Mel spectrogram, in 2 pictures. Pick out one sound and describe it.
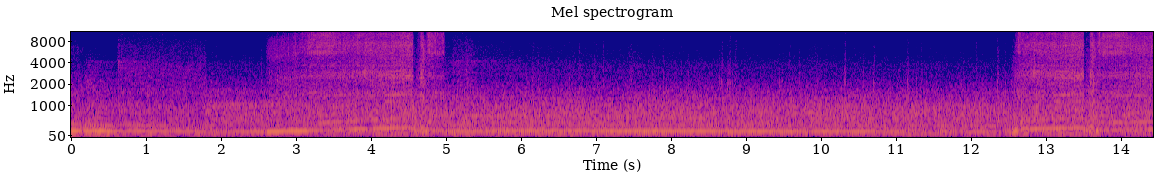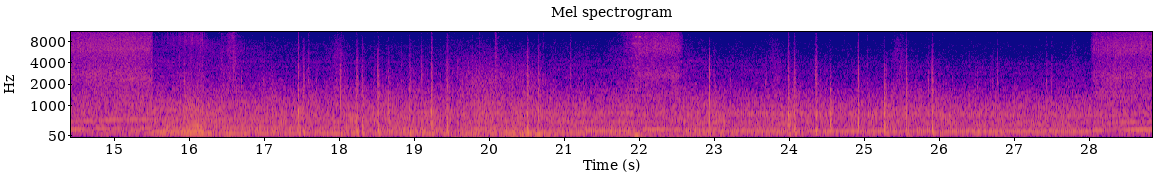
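A sports car engine roars steadily, revving up and down through gear changes.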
